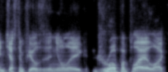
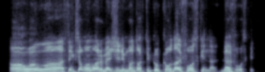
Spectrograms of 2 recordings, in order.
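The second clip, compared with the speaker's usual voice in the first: loud, high, abrupt, barging voice; 5 semitones higher, 7 dB louder than usual. Imitating how Taylor would break in here: imitating Taylor. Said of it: "Taylor would break in here and go".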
